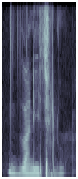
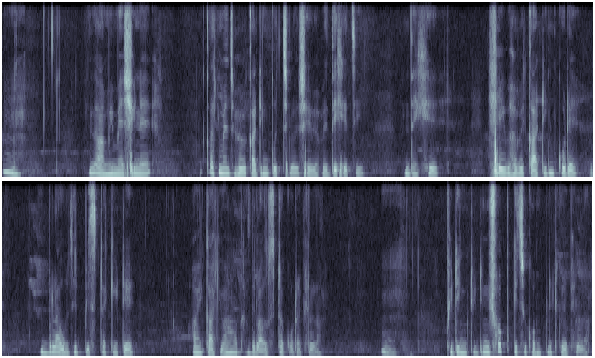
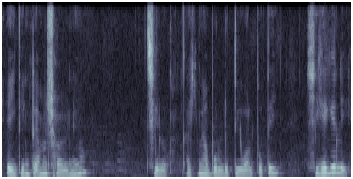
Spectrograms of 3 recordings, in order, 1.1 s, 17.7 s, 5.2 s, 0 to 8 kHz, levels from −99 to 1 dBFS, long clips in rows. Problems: background sounds at intervals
